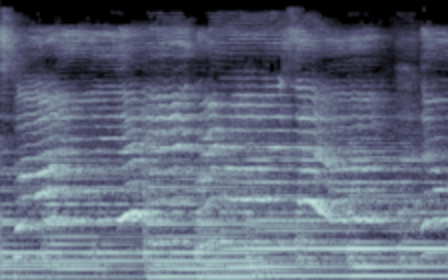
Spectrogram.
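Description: A young female vocalist singing a slow ballad into a microphone, her melody rising and falling over sustained accompaniment chords that shift about one and a half and three and a half seconds in.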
